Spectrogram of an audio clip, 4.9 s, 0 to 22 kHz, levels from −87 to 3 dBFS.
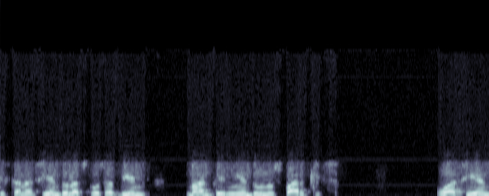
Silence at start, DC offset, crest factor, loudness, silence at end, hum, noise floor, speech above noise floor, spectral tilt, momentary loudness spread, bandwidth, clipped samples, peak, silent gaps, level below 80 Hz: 0 s; under 0.1%; 16 dB; -18 LUFS; 0 s; none; -72 dBFS; 54 dB; -8 dB/octave; 10 LU; 4.2 kHz; under 0.1%; -4 dBFS; none; -80 dBFS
